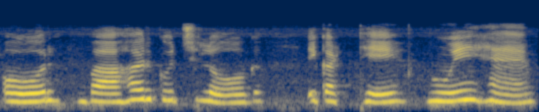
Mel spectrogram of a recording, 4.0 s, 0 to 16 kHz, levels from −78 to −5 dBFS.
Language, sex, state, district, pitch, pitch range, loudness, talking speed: Hindi, female, Punjab, Pathankot, 260 Hz, 245-270 Hz, -14 LUFS, 105 wpm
